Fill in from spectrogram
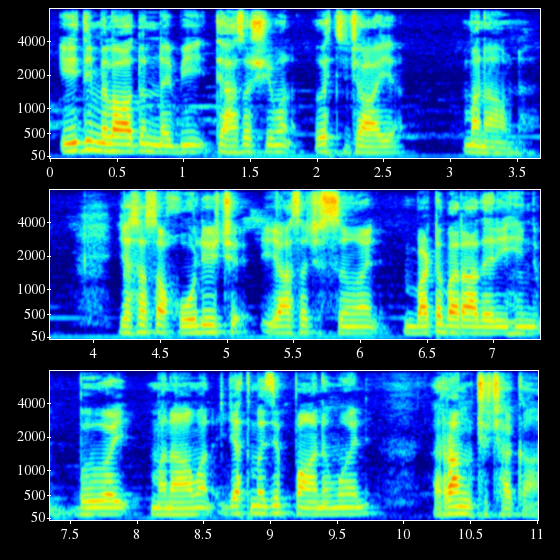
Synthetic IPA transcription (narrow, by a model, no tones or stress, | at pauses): id̪imilaːd̪unːɐbiːt̪iɦɐs̬ɐʃiʋɐnət̪ʰid͡ʒaːjɐ | mɐnaːʋɐn | jɐsɐsahoːlʲit͡ʃʰijɐɦɐsɐt͡ʃʰi̥səːnʲbɐʈɨbɐɾaːd̪ɐɾiɦinʲbəːɐjmɐnaːʋɐnjɐt̪ʰmɐzipaːnɨʋəːnʲ | ɾɐŋɡt͡ʃʰit͡ʃʰɐka̰ːn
